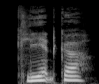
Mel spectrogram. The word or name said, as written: klientgjort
